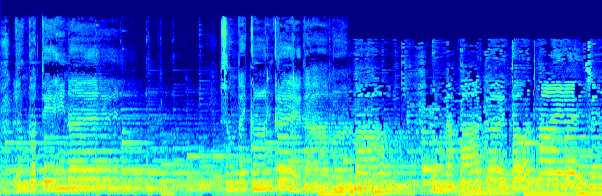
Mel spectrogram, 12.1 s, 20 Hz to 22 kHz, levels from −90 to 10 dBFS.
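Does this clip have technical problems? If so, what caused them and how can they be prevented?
Yes. From 6.95 s to the end, the adaptive stream drops to a lower bitrate: the treble vanishes above 9.7 kHz, consistent with a 96 to 24 kbit/s AAC drop. A steadier connection or a larger buffer would prevent it.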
